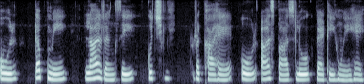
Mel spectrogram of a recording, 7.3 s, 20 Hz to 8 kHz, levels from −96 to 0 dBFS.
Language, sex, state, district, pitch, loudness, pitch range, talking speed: Hindi, female, Uttar Pradesh, Etah, 200 Hz, -15 LUFS, 190-220 Hz, 130 wpm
